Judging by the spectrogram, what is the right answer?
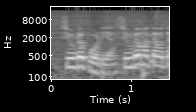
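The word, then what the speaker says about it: pseudopodia: तो देखो इसका फिक्स्ड नहीं होने का वजह है स्यूडोपोडिया, यहाँ पर पी साइलेंट होता है याद रखना, स्यूडोपोडिया।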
